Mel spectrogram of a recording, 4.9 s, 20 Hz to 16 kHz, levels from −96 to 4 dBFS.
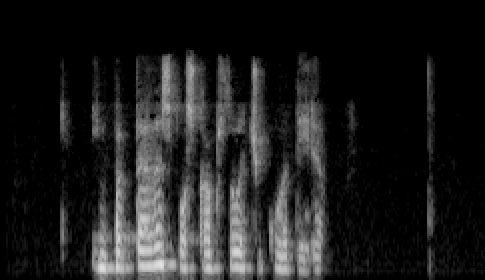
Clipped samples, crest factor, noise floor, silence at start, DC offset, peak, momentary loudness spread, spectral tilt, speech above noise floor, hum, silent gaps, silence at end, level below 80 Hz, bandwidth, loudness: under 0.1%; 20 dB; -84 dBFS; 0.95 s; under 0.1%; -2 dBFS; 15 LU; -5 dB/octave; 65 dB; none; none; 1.65 s; -60 dBFS; 7.8 kHz; -20 LUFS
